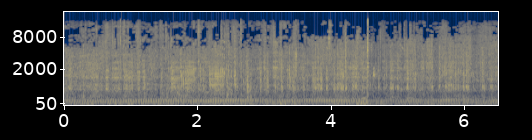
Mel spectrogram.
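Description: Wooden ox cart rolling past, its spoked wooden wheels and frame knocking and creaking, over a steady low hum.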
